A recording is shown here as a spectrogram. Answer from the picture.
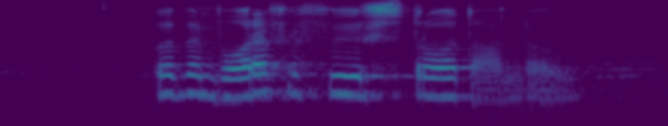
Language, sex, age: Afrikaans, female, 22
